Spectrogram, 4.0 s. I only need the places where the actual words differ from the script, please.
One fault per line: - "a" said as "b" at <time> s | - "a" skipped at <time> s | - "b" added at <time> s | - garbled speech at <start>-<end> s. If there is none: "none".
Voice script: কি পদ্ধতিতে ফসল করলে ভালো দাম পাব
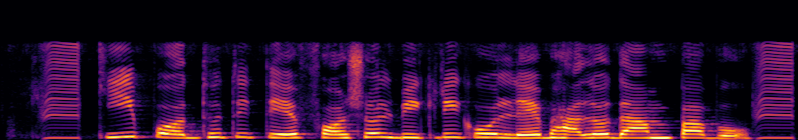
- "বিক্রি" added at 2.0 s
